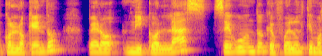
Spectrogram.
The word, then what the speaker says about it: Nicolás: Pero no vaya el acento, cabrón, va en la A es Nicolás.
